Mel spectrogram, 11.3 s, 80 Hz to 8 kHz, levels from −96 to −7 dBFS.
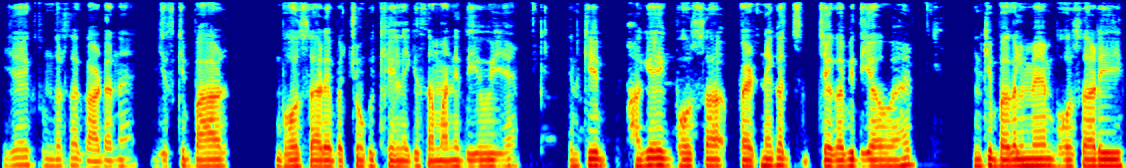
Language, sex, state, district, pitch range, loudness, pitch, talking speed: Hindi, male, Bihar, Saharsa, 110-125 Hz, -19 LUFS, 115 Hz, 190 wpm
